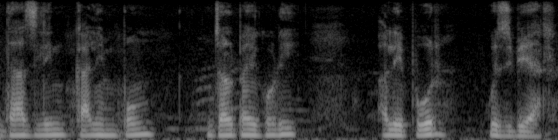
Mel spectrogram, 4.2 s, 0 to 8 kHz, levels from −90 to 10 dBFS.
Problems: background sounds at intervals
